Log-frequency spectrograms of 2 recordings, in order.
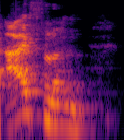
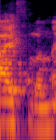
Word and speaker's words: Einfühlung: Seria, seria é, a, a, pronúncia mais pesada, né? Porque é um termo em alemão, seria Eifland. Mas a gente acaba deixando um pouco mais fugindo para o inglês, vai mais para o Eifland, né?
